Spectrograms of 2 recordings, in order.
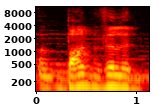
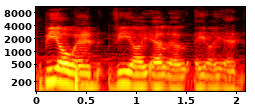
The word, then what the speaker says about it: Bonvillain: It's a fantasy series by Kieran Gillen, Dan Mora, and Tamara Bonvilliers. I always get that name wrong, but then it's Bonvillain.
